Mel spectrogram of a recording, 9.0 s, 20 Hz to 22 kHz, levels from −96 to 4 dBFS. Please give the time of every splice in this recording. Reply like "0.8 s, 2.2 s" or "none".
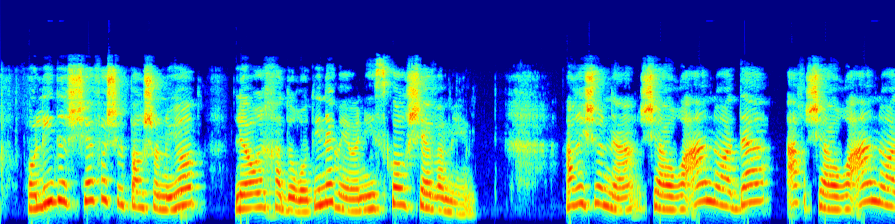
3.3 s, 8.0 s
